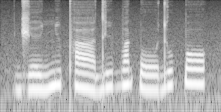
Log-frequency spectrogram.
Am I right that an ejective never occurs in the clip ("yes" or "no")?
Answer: yes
